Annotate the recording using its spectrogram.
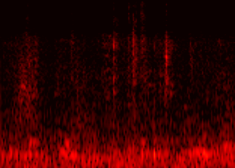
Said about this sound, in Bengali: মাশাল্লাহ খুবই সুন্দর কবুতর এবং বিশাল সাইজ বিশাল সাইজ কবুতরগুলা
